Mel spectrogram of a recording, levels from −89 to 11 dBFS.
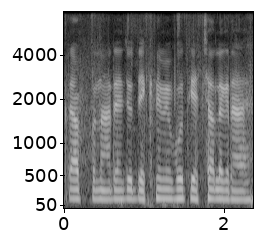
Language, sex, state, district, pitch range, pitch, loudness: Hindi, male, Chhattisgarh, Kabirdham, 140-145 Hz, 145 Hz, -17 LUFS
